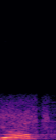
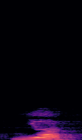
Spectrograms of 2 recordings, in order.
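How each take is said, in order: First: The letter is not said as 'yot'. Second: The letter is said as 'yot'. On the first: The speaker calls it wrong. "J bacanya bukan J" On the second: The speaker calls it right. "tapi J itu Y O T"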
